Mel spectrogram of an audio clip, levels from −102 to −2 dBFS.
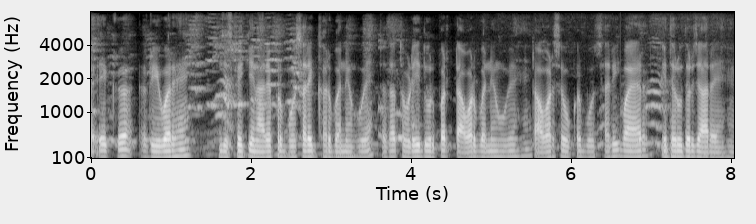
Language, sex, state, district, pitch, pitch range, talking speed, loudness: Hindi, male, Bihar, Saharsa, 115 Hz, 110-120 Hz, 210 wpm, -21 LUFS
